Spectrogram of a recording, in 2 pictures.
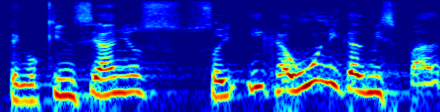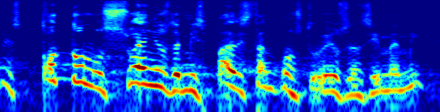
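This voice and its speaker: An older man preaching a sermon as a pastor, telling a story with dramatic dialogue and swinging from hushed to loud. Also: high voice, expressive, normal speed, gravelly, slightly rough, big-room sound. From Peru.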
